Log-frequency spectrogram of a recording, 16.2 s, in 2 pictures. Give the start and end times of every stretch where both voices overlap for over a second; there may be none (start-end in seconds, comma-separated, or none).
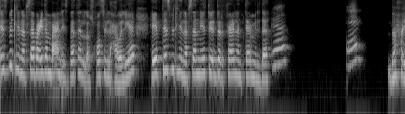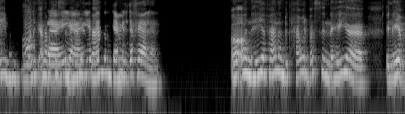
9.0-10.3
